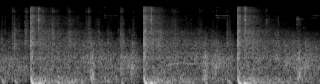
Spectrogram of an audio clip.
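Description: Three sharp, loud gunshot bursts from Battlefield 4, spaced roughly a second apart, each a hard crack over a steady rumbling battlefield background.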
